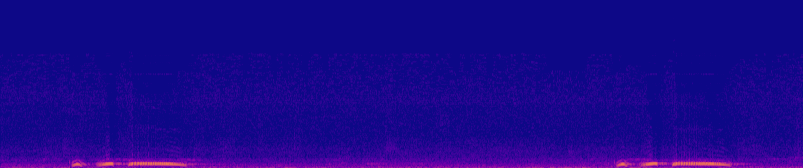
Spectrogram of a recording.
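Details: Loud mottled 'blorok' spotted dove calling as a lure: a three-part coo phrase, two brief notes and a longer mellow coo, given twice about four seconds apart over quiet background.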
